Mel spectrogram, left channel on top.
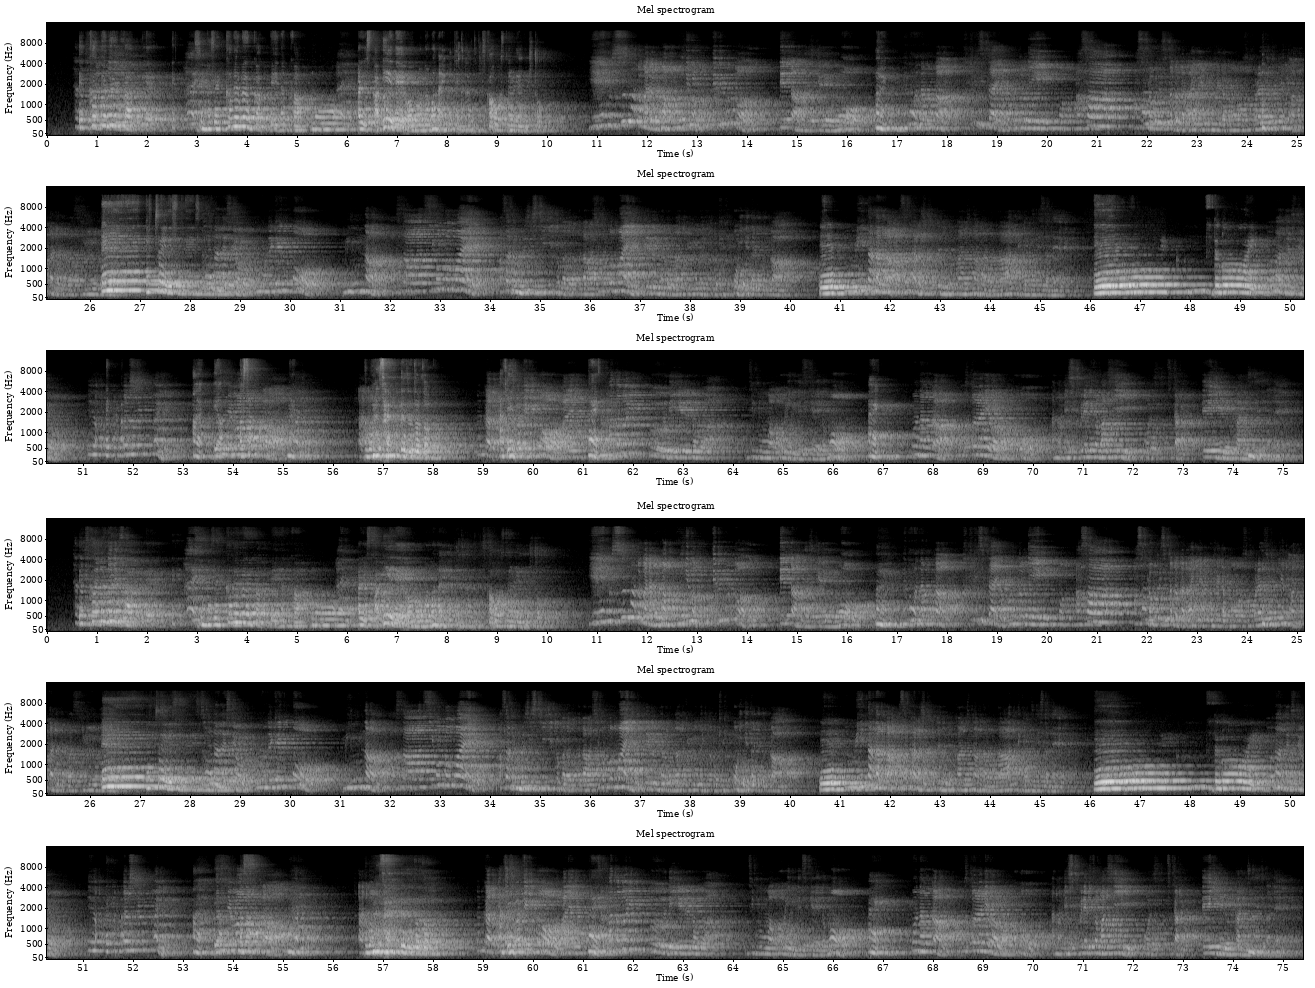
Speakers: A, on the right (about 25°); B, on the left (about 70°).
A: 楽しかったです。
B: え、カフェ文化って、
A: はい。
B: すいません、カフェ文化ってなんかもう、
A: はい。
B: あれですか、家ではもう飲まないみたいな感じですか、オーストラリアの人。
A: えーと、スーパーとかでもまあコーヒーは売ってることは売ってたんですけれども、
B: はい。
A: でもなんかカフェ自体が本当にもう朝朝6時とかから空いてるカフェがもうそこら中にあったりとかするので
B: あ、ええめっちゃいいですね、それ。
A: そうなんですよなので結構みんな朝仕事前朝6時7時とかだったら仕事前に来てるんだろうなっていうような人が結構いてたりとか
B: うん。ええ
A: もうみんななんか朝から外で飲む感じなんだろうなって感じでしたね。
B: ええ
A: うん
B: すごい。
A: そうなんですよ。で、あ私、
B: え、あ
A: はい。
B: はい。
A: 私はなんか、
B: いや、朝、は
A: はい。
B: い。
A: あ、
B: あ、
A: どうぞ。
B: ごめんなさい。どうぞどうぞ。
A: なんか、私は結構、
B: あ、いい
A: あれなんですよ。
B: はい、
A: ハンドドリップで入れるのが自分は多いんですけれども、
B: はい。
A: もうなんか、オーストラリアはほぼ、あの、エスプレッソマシーンを使って入れる感じでしたね。
B: うん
